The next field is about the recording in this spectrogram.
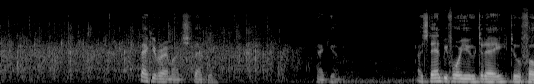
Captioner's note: applause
